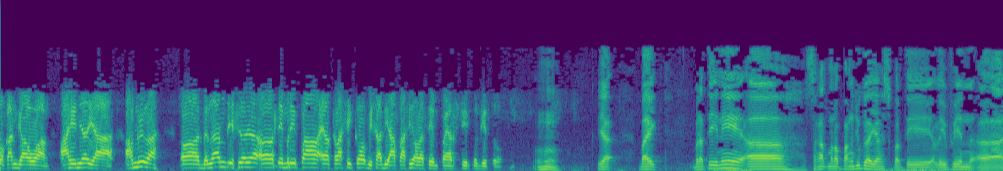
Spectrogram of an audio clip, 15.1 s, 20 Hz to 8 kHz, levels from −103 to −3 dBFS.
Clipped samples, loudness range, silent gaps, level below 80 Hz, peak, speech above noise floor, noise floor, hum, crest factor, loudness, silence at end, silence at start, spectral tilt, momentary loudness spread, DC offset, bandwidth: under 0.1%; 9 LU; none; -46 dBFS; -6 dBFS; 36 dB; -56 dBFS; none; 14 dB; -20 LUFS; 0 s; 0 s; -7 dB/octave; 13 LU; under 0.1%; 6 kHz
